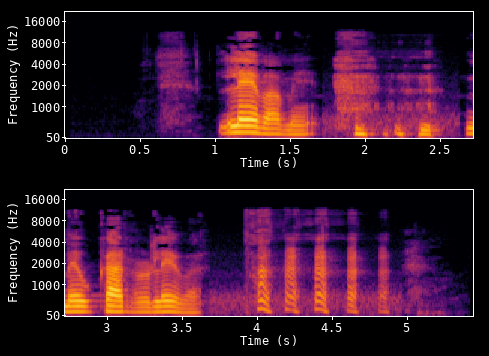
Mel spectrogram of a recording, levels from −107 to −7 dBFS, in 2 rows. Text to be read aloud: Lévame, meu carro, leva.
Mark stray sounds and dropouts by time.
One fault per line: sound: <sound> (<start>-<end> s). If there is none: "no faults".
sound: laugh (1.8-2.5 s)
sound: laugh (3.9-4.9 s)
